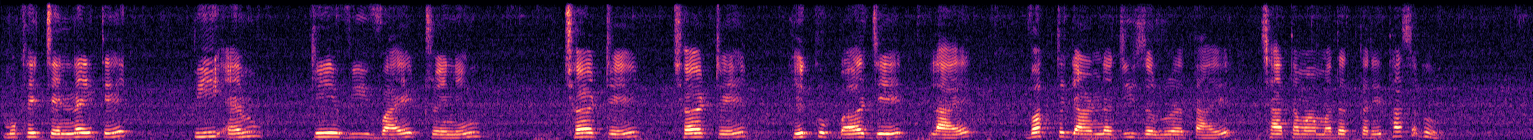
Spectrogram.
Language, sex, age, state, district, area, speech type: Sindhi, female, 60+, Uttar Pradesh, Lucknow, urban, read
